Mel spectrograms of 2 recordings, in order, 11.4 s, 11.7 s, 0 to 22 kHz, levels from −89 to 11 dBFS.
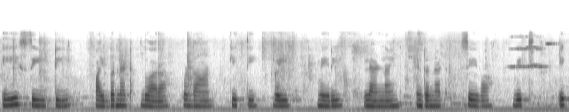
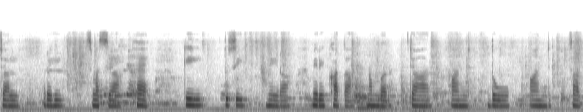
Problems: constant background noise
